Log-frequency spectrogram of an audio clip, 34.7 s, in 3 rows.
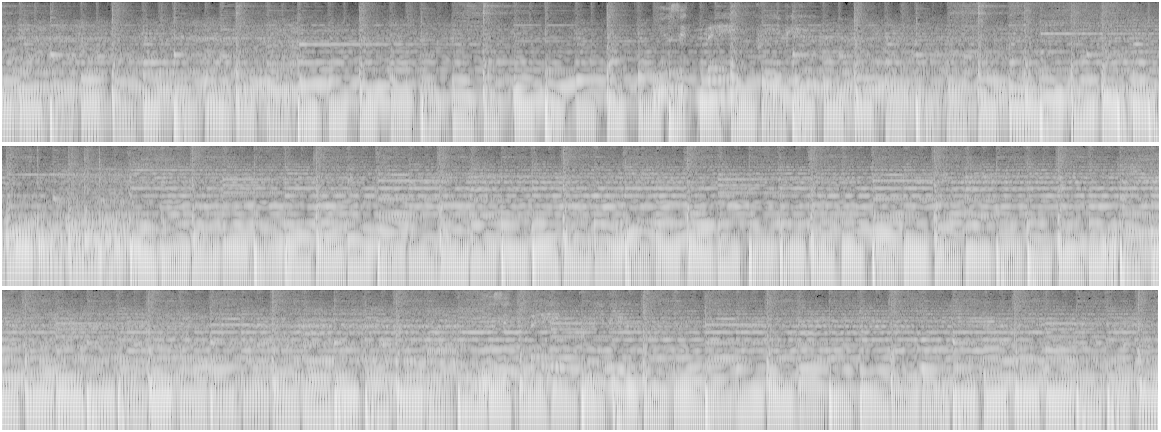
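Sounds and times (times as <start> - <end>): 
inspirational acoustic background music: 0.0 - 34.7.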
